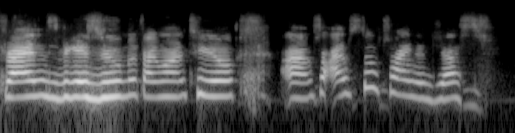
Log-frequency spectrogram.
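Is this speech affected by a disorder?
Yes: cerebral palsy; lifelong, wheelchair user, able to stand only with someone supporting weight.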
